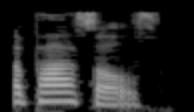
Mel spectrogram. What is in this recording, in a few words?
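"apostles", British English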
